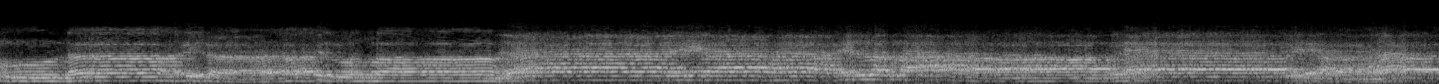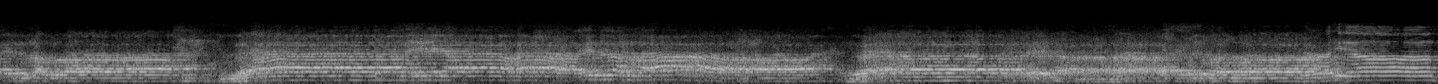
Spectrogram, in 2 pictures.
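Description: Arabic Sufi dhikr chant: voices sing long, melismatic held lines over a steady low drone. The chanting breaks off briefly twice, in the second half.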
